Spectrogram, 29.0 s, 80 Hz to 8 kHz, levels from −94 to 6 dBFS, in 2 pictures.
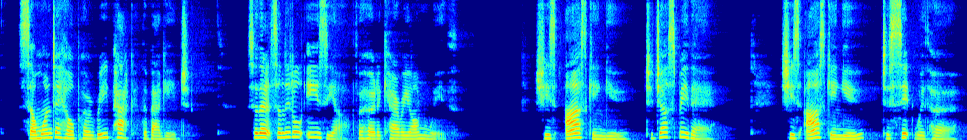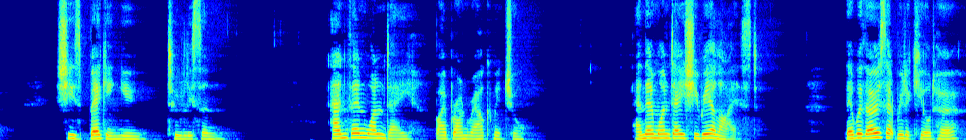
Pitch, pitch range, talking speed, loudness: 195 Hz, 175-225 Hz, 120 wpm, -28 LUFS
